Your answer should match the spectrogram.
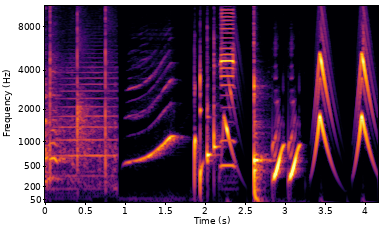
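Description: A cartoonish logo sting made of sound effects. It opens with a smooth rising whistle-like glide and a quick flurry of pops and clicks, then runs into a string of fast up-and-down 'boing' pitch sweeps, about two a second. In the first second, before it, the show's background music is still playing.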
